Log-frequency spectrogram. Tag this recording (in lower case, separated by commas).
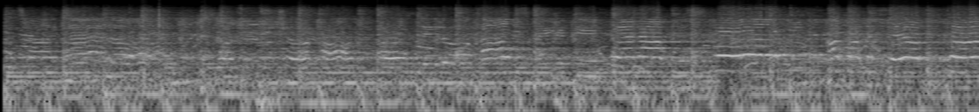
speech, music, inside a large room or hall, singing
